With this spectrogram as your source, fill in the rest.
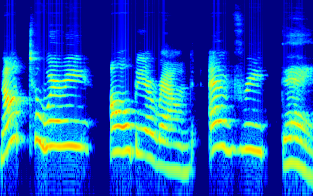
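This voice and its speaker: Using a put-on character voice, a woman speaks squeakily at an extremely high pitch and a fairly slow pace. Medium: read story. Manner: chirpy, enthusiastic.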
